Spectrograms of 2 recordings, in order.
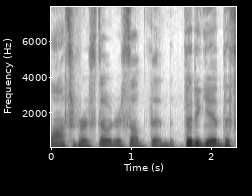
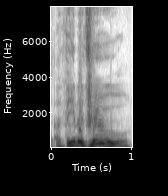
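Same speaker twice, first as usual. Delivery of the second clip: higher, louder shouted command; commanding call; 6 semitones higher, 6 dB louder than usual. A narrator's reading. Boro Boro commands Athena into battle, loud call. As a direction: call her name out like an order. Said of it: "Boro Boro then commands".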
